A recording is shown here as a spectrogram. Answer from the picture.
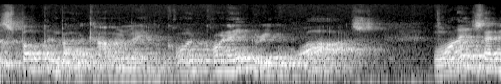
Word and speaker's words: Koine: And if you're spelling that, it's Koine. The E is pronounced like a long A when you say it.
